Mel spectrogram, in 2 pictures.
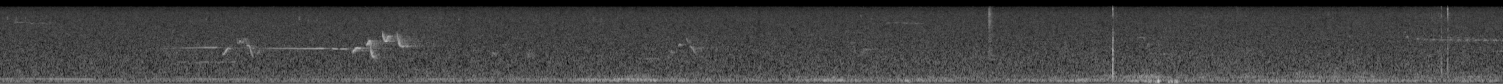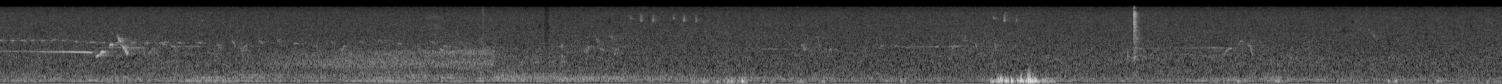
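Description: Outdoor ambience: a steady background hiss with occasional short bird chirps and calls, a few heard about three seconds in and around the middle. A low thump comes near the end.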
